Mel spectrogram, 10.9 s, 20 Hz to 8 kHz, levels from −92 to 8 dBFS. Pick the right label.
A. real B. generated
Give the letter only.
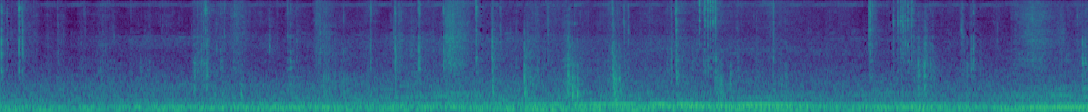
A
